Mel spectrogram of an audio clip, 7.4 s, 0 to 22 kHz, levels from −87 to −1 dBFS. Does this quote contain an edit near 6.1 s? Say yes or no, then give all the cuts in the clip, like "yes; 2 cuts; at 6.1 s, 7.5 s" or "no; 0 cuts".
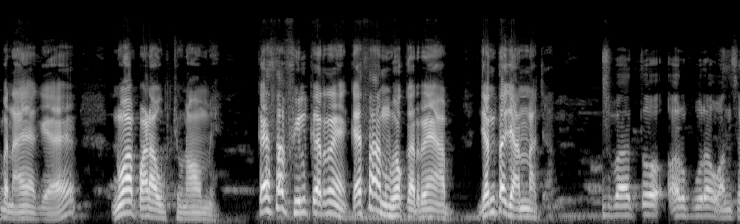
yes; 1 cut; at 6.1 s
